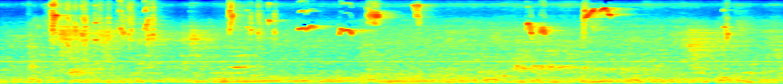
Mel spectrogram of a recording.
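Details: Natuna konin, a kolibri ninja used as a master for training birds, giving its typical voice: high, thin whistled notes and quick upward-sliding chirps in short bursts every second or so, with a low hum beneath.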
